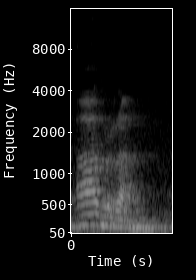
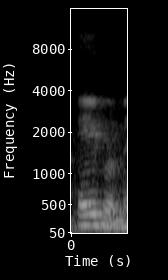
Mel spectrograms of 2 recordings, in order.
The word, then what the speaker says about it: Avram: And here initially, his name was Avram, or Abram, as we would pronounce it in English.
